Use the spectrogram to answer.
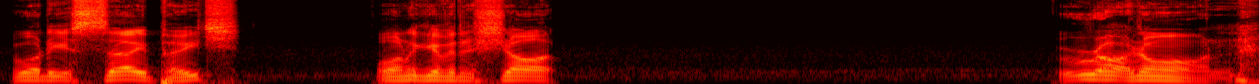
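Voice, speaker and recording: Man acting a slow-talking, flirtatious orc adventurer. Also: lowish voice, no echo. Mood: encouraging, casual. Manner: teasing, intimate, casual drawl with soft chuckles. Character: flirtatious male orc adventurer, teasing, protective, gentlemanly. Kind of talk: ASMR roleplay addressed to the listener.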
